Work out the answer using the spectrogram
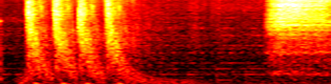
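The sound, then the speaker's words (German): Gunfire in a video game, shots aimed at a creature's wings: four quick, sharp bangs fire in close succession and ring away, followed by a short bright hissing burst. “Also, ich schieße ihn in die Flügel. Klappt das?”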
